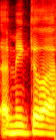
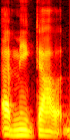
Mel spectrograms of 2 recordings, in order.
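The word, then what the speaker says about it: Amygdala: have tentacles I thought amigdala had um tentacle faces am I just remembering them wrong you've been in your human form for a while now true yes it's pronounced am migdal thank you mono oh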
